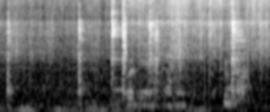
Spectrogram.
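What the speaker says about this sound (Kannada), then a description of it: "ಮೆಣಸಿನ್ಕಾಯಿ ಮಾತ್ರ ಉಟ್ಕೊಳ್ಳೋಣ ಇದು ಸ್ವಲ್ಪ ಚೆನ್ನಾಗಿ ಫ್ರೈ ಮಾಡ್ಕೋಬೇಕು" Red chillies frying and being stirred in a pan for an Andhra-style chilli chicken gravy, with a steady close sizzle and repeated scraping, clattering strokes of a spoon against the pan.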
